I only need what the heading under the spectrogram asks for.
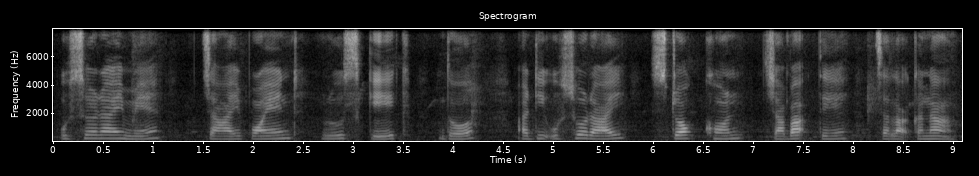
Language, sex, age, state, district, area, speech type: Santali, female, 18-30, West Bengal, Birbhum, rural, read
